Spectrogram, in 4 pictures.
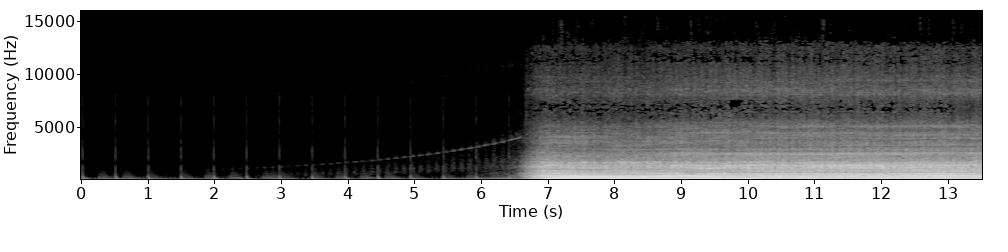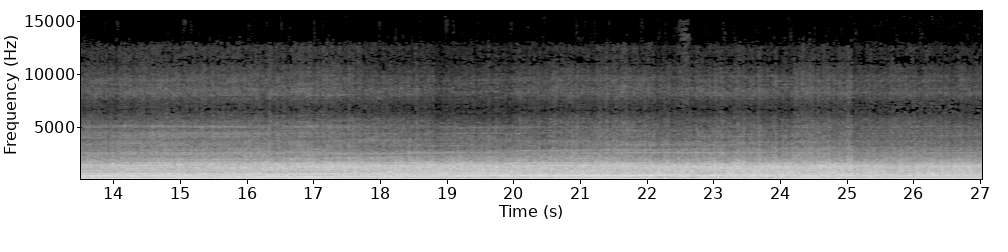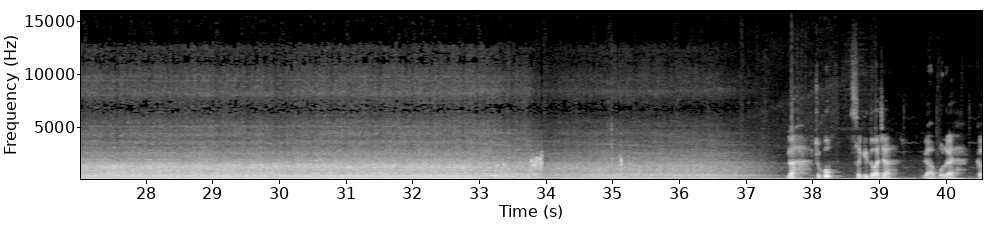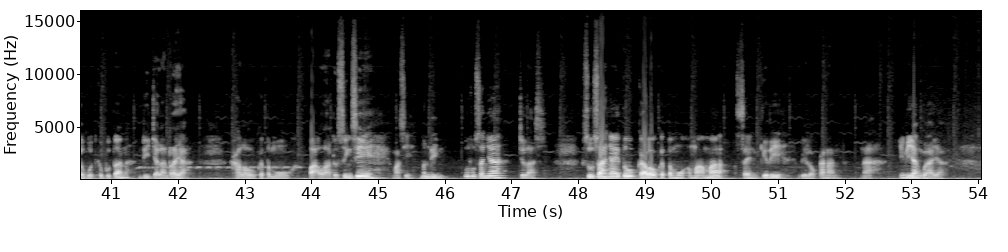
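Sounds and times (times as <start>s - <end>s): scooter engine accelerating: 0.0s - 47.0s
wind and road noise: 5.9s - 46.4s.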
